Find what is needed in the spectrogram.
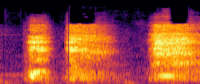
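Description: A woman sobbing in three short, gasping breaths, the first with a little voice in it.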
